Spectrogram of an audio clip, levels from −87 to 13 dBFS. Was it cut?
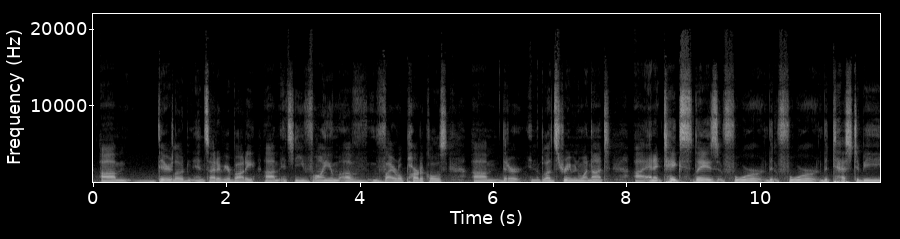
yes; 5 cuts; at 1.2 s, 2.5 s, 3.0 s, 9.0 s, 10.2 s

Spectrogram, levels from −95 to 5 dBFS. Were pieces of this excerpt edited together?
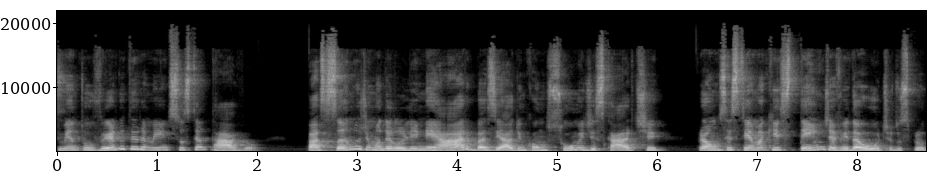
no; 0 cuts

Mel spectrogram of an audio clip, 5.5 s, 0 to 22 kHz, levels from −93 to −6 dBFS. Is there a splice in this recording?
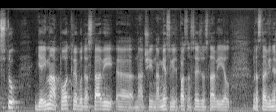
no; 0 cuts

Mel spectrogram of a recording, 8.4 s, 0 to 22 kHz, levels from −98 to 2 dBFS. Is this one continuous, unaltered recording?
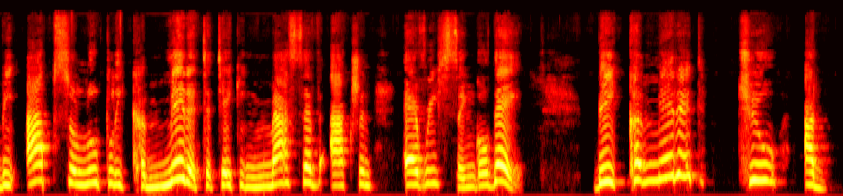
yes; 0 cuts

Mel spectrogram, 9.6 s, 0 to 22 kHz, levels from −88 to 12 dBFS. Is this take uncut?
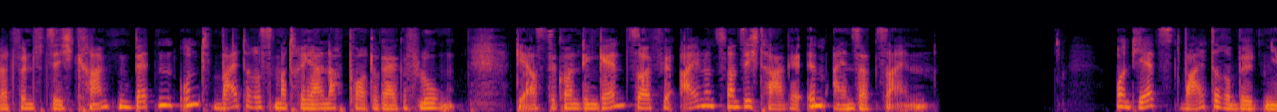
yes; 0 cuts

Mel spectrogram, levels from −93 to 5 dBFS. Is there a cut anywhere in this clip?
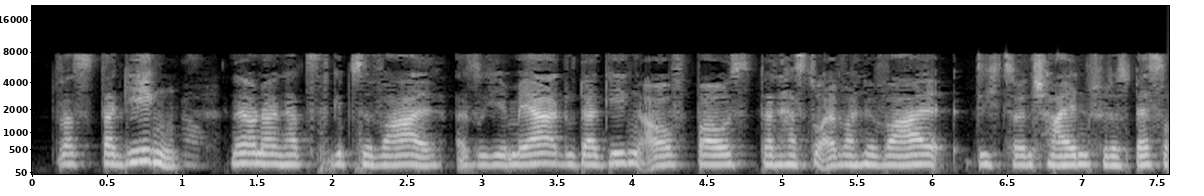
yes; 2 cuts; at 1.2 s, 4.8 s

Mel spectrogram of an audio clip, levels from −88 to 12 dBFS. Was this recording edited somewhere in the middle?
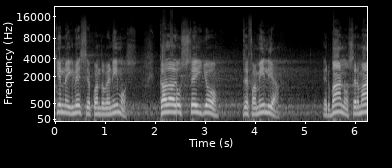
yes; 2 cuts; at 2.4 s, 3.8 s

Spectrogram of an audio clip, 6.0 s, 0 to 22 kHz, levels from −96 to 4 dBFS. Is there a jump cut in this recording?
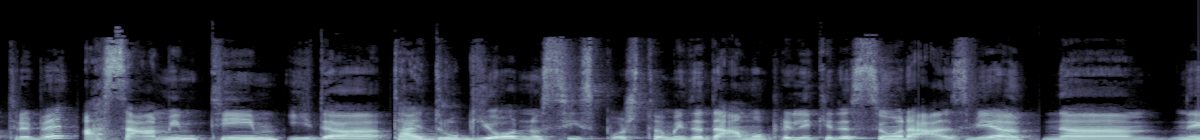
no; 0 cuts

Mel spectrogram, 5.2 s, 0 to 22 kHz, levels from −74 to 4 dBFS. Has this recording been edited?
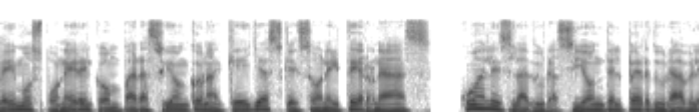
no; 0 cuts

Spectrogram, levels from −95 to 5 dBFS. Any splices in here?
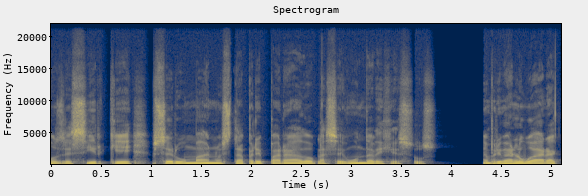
yes; 3 cuts; at 1.0 s, 2.7 s, 3.2 s

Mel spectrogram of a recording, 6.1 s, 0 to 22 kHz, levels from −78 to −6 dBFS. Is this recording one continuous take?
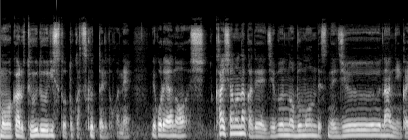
yes; 0 cuts

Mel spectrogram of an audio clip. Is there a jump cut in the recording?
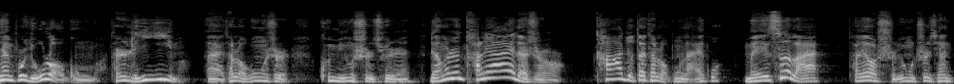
yes; 4 cuts; at 2.0 s, 4.2 s, 7.3 s, 8.4 s

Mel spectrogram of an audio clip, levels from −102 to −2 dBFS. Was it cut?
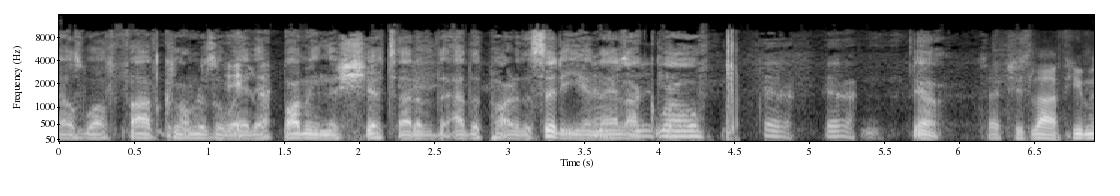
no; 0 cuts

